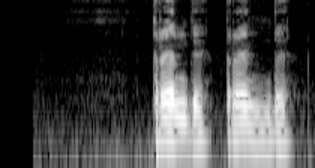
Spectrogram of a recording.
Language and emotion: Russian, neutral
